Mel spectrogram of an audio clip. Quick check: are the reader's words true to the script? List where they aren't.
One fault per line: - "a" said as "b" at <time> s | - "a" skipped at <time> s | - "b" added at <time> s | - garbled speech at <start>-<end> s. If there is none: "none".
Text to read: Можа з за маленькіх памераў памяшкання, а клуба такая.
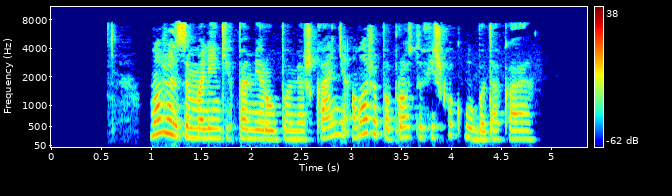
- "можа папросту фішка" added at 3.1 s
